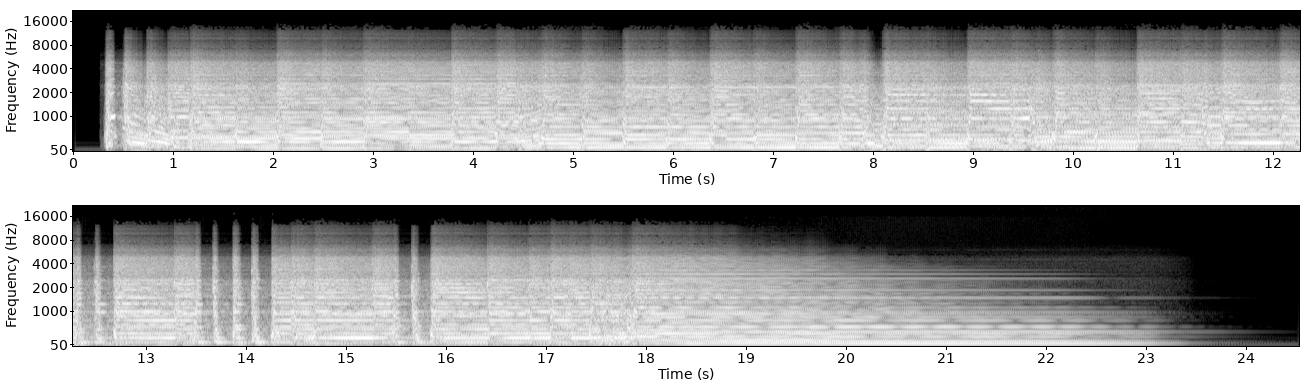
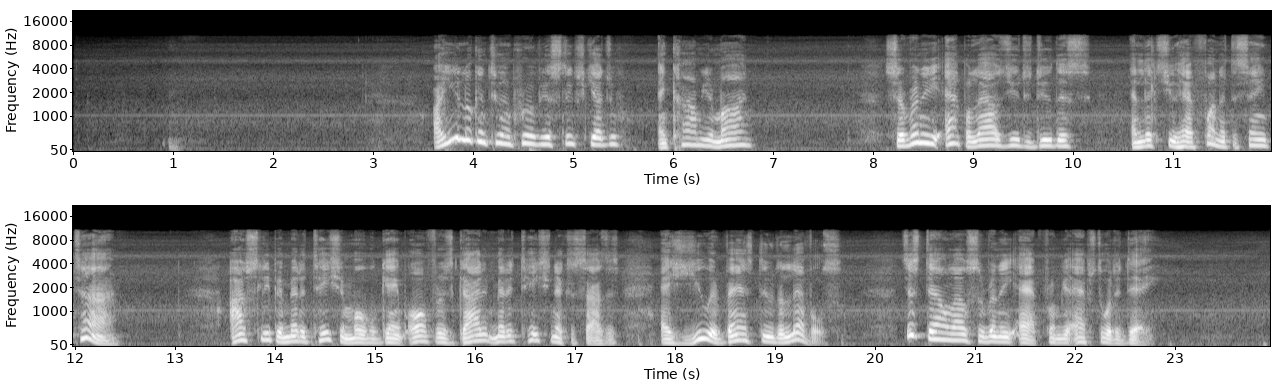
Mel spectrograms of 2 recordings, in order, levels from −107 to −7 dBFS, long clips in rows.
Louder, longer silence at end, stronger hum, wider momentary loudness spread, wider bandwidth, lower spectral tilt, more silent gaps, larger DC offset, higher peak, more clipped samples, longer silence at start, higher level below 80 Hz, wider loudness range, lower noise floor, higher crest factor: first, -9 LUFS vs -17 LUFS; first, 1.45 s vs 1.15 s; neither; second, 6 LU vs 11 LU; about the same, 11 kHz vs 11 kHz; about the same, -6 dB/octave vs -6.5 dB/octave; neither; neither; about the same, 0 dBFS vs 0 dBFS; neither; second, 0.3 s vs 3.6 s; first, -38 dBFS vs -50 dBFS; first, 6 LU vs 3 LU; first, -73 dBFS vs -58 dBFS; second, 10 dB vs 18 dB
